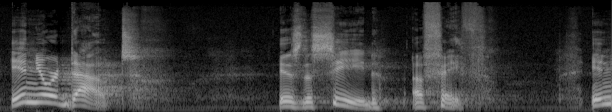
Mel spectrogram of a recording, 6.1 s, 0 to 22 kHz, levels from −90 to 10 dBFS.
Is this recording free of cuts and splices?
yes; 0 cuts

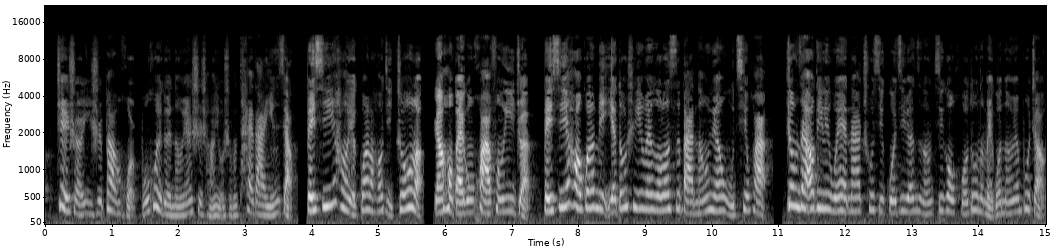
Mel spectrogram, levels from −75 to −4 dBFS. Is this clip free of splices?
no; 1 cut; at 3.8 s

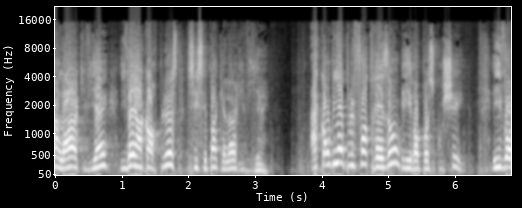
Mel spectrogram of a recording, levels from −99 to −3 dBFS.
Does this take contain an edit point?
yes; 2 cuts; at 3.8 s, 5.2 s

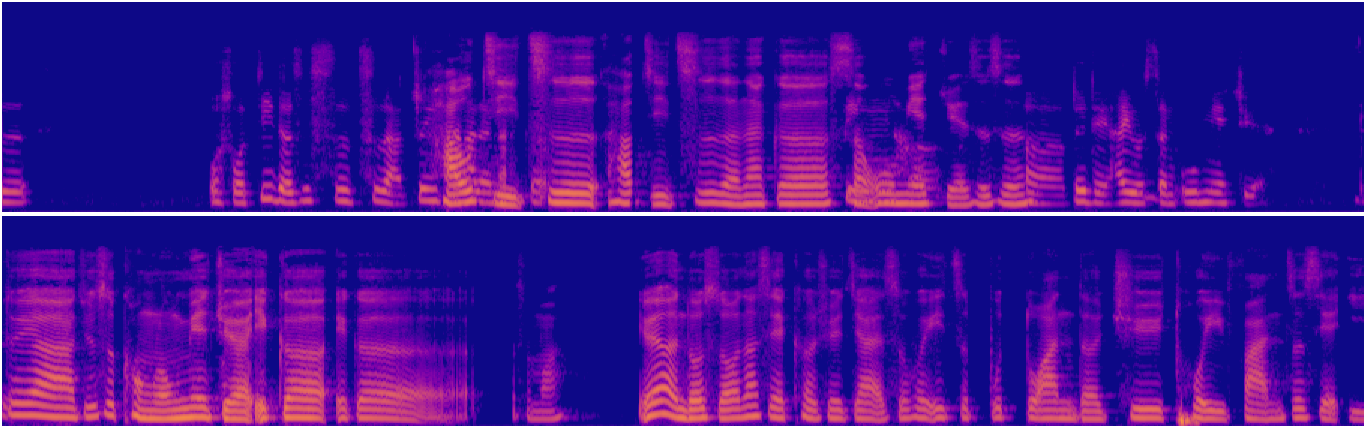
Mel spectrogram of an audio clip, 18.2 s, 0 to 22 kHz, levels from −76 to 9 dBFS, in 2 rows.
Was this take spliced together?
yes; 2 cuts; at 7.1 s, 13.3 s

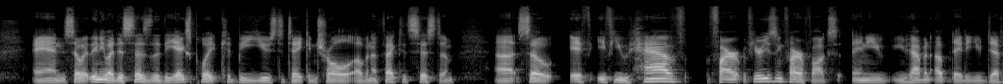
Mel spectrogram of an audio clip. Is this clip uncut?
yes; 0 cuts

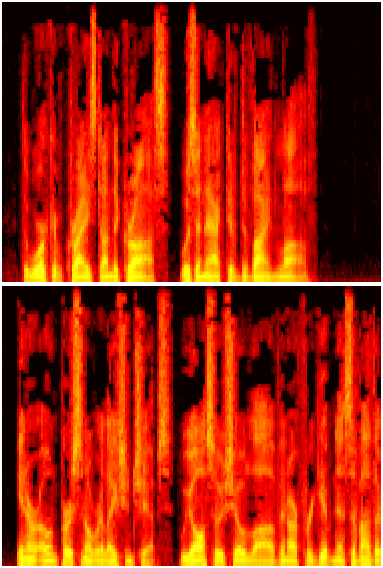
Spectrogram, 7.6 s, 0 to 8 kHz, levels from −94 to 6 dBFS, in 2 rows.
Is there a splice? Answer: yes; 1 cut; at 1.7 s

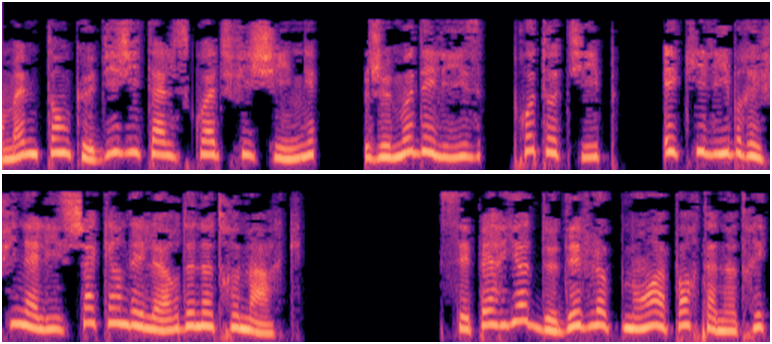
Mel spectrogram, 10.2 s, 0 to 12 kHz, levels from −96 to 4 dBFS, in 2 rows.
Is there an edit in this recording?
yes; 1 cut; at 8.0 s

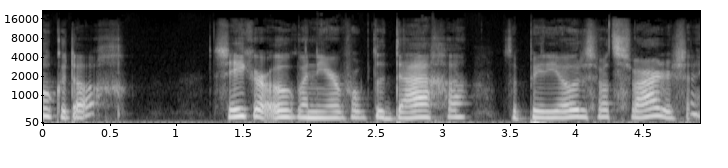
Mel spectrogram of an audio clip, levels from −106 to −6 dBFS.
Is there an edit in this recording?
no; 0 cuts

